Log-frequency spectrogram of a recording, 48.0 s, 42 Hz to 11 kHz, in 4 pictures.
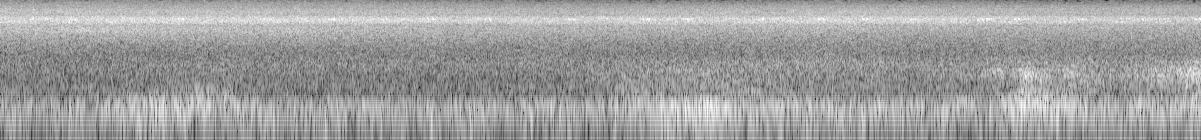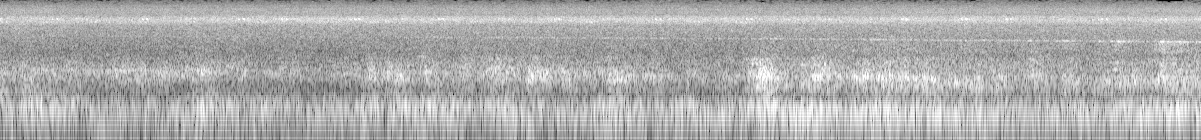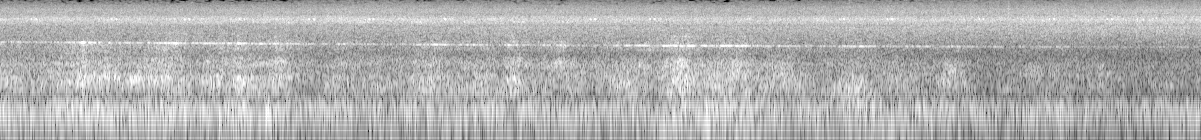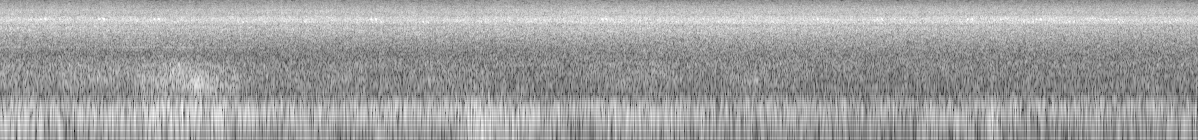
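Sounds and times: wind gusting through trees: 0.0 - 48.0
wind rumbling on microphone: 0.0 - 48.0.

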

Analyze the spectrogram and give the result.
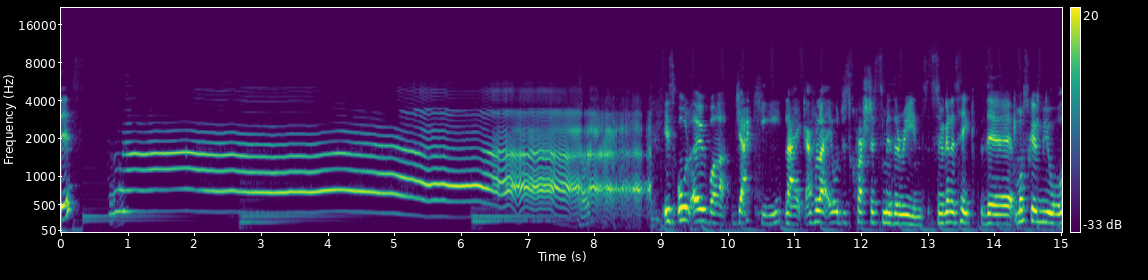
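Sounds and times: background music chords: 0.0 - 1.1, 5.9 - 15.0
man crying and sobbing: 0.7 - 9.0.

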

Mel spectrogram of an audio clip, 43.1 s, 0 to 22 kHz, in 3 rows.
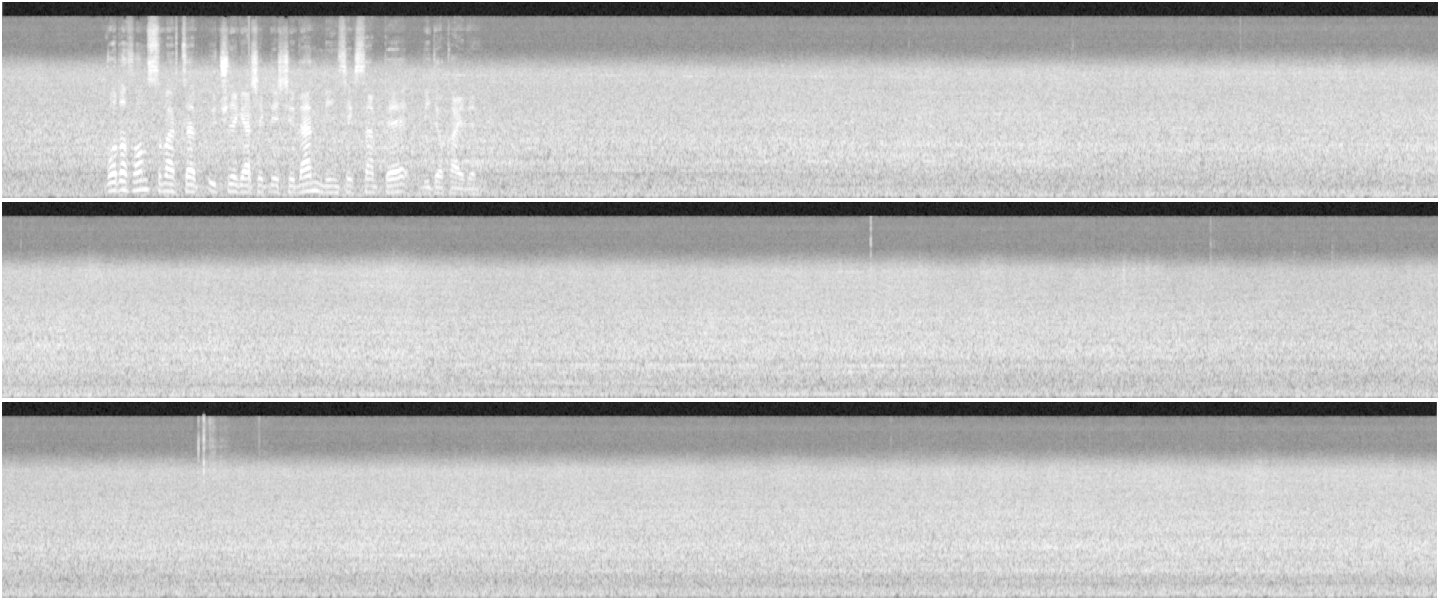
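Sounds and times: distant traffic roar: 0.0 - 43.0.

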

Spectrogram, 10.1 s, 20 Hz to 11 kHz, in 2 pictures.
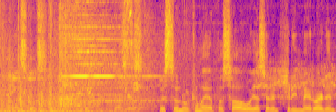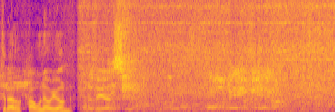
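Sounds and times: muffled voices: 0.0 - 9.5.

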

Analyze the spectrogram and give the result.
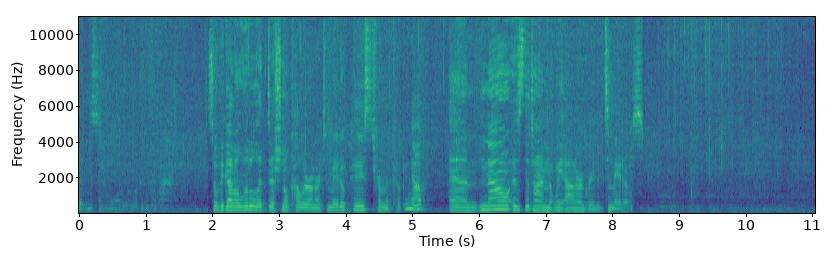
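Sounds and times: tomato paste sizzling: 0.0 - 11.0.

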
